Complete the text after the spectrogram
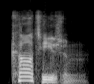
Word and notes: Cartesian: British English

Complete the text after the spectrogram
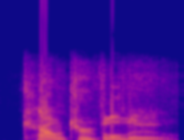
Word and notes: countervalue: American English

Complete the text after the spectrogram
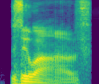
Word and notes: Zouave: British English

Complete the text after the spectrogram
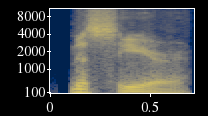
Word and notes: mahseer: American English

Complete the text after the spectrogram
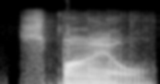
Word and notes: spile: American English

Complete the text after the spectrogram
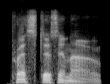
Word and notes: prestissimo: British English

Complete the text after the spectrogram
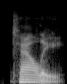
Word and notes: tally: American English

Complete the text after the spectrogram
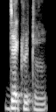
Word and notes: decretal: Indian

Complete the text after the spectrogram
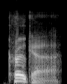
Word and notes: croaker: British English

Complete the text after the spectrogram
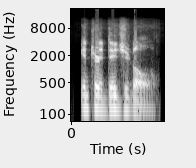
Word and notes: interdigital: American English

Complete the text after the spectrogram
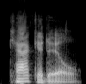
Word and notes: cacodyl: American English

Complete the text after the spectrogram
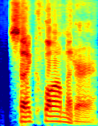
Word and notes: cyclometer: American English

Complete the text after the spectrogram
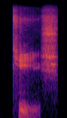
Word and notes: quiche: British English

